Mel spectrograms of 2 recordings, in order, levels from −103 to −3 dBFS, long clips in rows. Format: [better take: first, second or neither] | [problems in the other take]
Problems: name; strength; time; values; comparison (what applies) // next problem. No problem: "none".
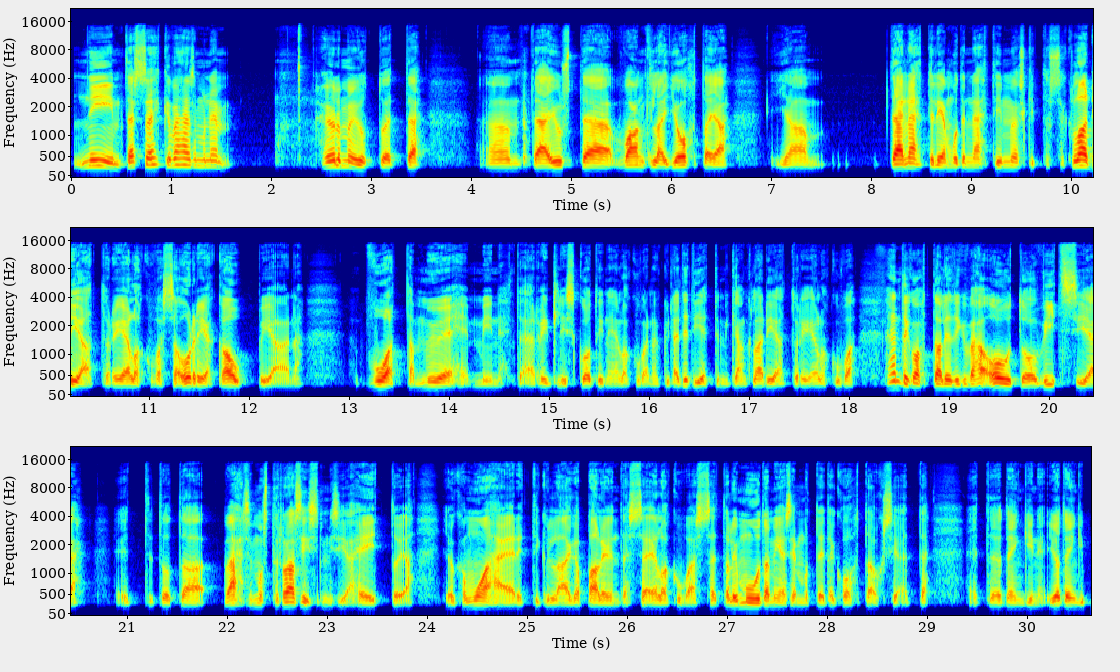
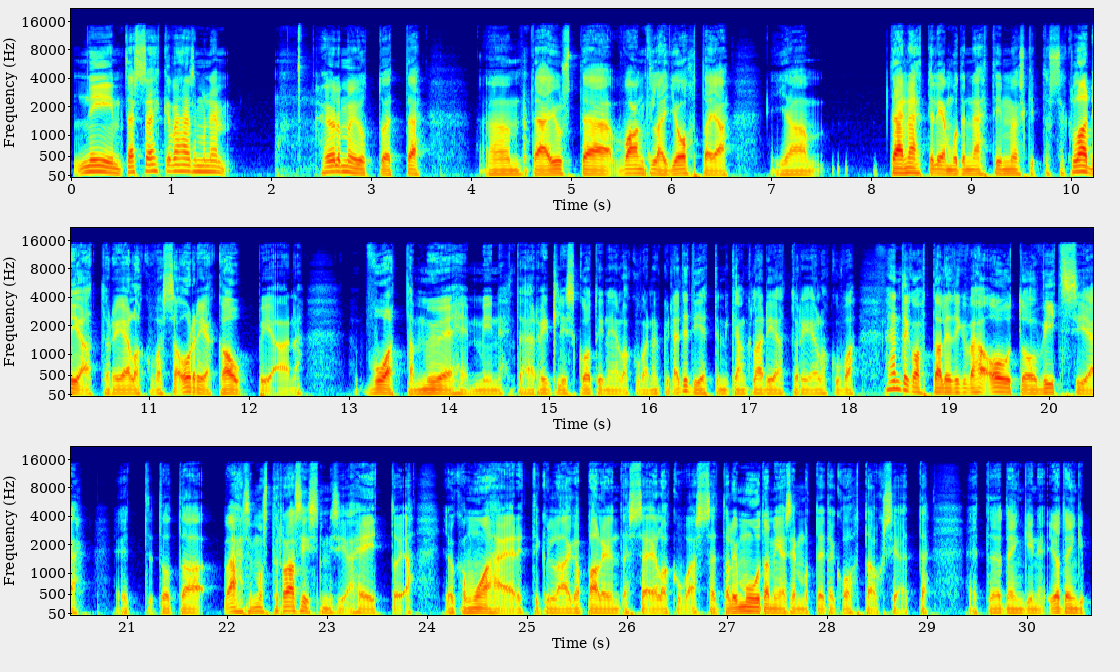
second | thin; very; fading below 300 Hz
